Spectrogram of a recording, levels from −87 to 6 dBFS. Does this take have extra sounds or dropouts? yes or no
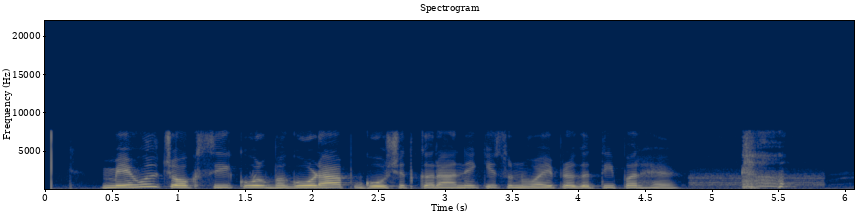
yes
